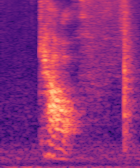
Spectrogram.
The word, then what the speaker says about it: calf: When we have it like this, we don't pronounce it. Could. Could. Talk. Half. Calf.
